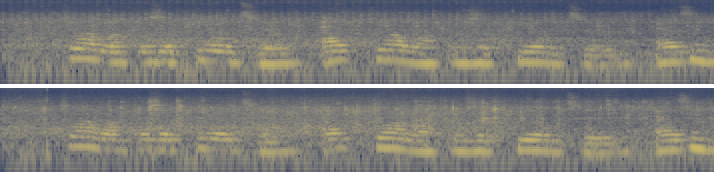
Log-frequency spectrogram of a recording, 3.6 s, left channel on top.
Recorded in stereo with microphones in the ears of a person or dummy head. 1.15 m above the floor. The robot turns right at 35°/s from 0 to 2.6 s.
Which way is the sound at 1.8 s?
35° right (ahead or behind).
